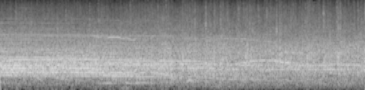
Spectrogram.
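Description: Steady, loud applause from a studio audience fills the whole clip, dense clapping mixed with some cheering and whoops, sustained without a break.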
